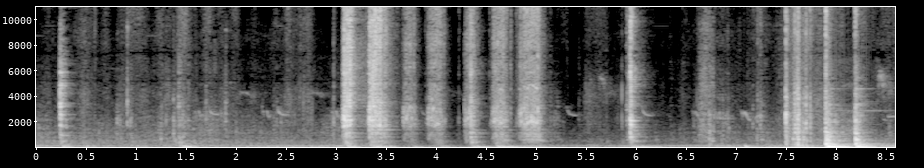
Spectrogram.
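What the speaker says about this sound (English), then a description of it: "If we can't do it with the impact, we're gonna go ahead and do it with a socket." Socket wrench working loose the shock bolts on a 2018-2025 Honda Accord, giving bursts of rubbing, clicking ratchet strokes and metal-on-metal scraping that come close and fairly loud, with pauses between the strokes.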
